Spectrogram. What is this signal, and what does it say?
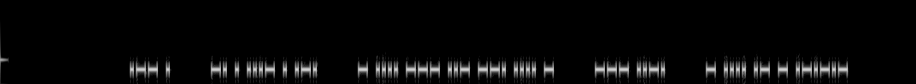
Morse code, heard as a keyed tone, about 40 wpm, 700 Hz. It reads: WE NEVER THOUGHT OF THAT.
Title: 2x Word-Spacing - Sentences from Top 300 Words - 40wpm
